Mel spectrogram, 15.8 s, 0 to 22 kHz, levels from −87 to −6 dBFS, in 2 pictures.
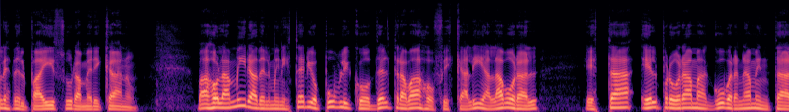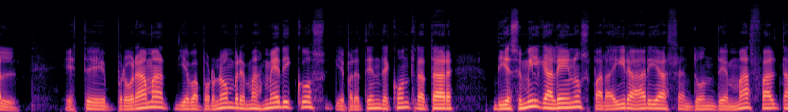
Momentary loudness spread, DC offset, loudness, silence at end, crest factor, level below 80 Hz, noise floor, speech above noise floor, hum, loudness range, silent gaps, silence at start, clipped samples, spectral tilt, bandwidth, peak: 9 LU; under 0.1%; -25 LUFS; 0 s; 16 dB; -58 dBFS; -56 dBFS; 32 dB; none; 2 LU; none; 0 s; under 0.1%; -8.5 dB/octave; 10.5 kHz; -8 dBFS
